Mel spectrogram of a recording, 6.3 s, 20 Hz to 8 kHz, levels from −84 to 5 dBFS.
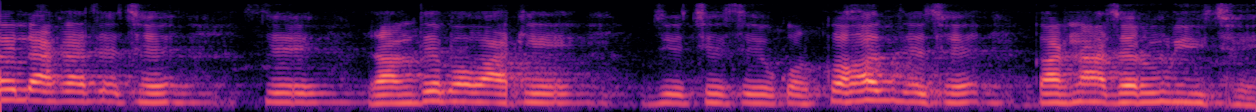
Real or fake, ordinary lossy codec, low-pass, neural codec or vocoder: fake; none; 7.2 kHz; vocoder, 22.05 kHz, 80 mel bands, HiFi-GAN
